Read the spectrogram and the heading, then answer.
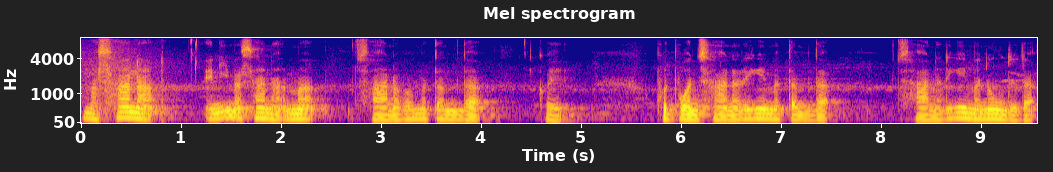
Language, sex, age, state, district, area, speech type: Manipuri, male, 18-30, Manipur, Thoubal, rural, spontaneous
